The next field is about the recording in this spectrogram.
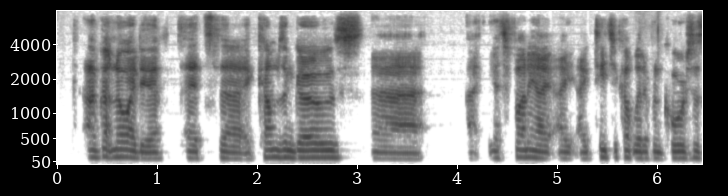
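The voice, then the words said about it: Northern Irish accent mixed with American. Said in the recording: “He's originally from Northern Ireland. He's from a Belfast individual ... go and live in America ... what the hell is the accent? What's that all about?”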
